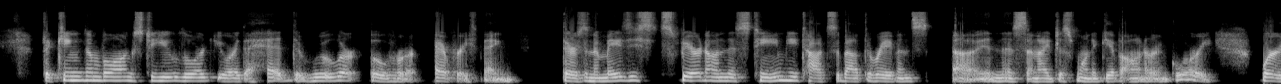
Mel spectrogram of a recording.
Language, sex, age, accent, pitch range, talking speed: English, female, 50-69, American, 150-190 Hz, 185 wpm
